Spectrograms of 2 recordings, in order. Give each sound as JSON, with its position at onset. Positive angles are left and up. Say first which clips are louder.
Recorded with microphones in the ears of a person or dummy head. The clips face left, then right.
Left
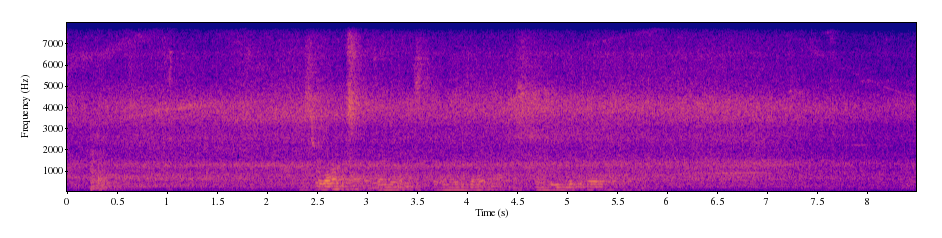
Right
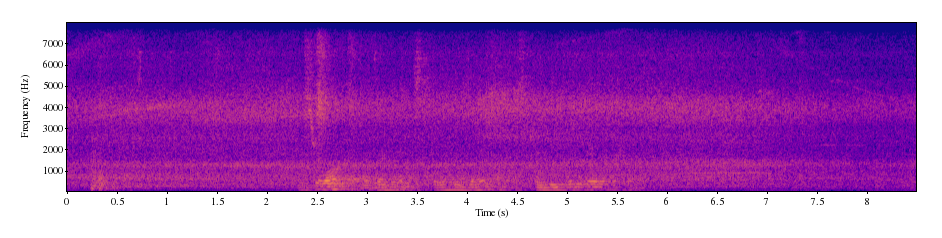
{"t": 0.2, "sound": "footsteps", "louder": "left 2 dB", "side_deg": 50, "distance_m": 4.5}
{"t": 2.3, "sound": "a man speaking", "louder": "left 1 dB", "side_deg": -10, "distance_m": 2.0}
